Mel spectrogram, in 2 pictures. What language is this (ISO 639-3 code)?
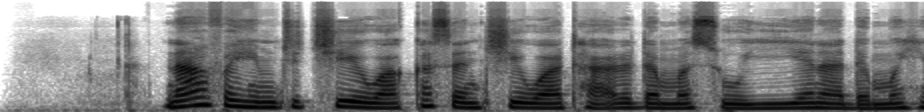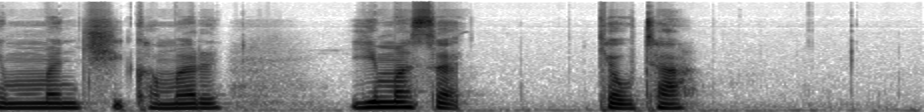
hau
